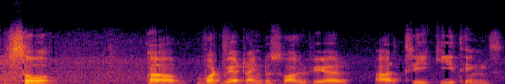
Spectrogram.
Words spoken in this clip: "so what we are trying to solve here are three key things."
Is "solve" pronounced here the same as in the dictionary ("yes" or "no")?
yes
